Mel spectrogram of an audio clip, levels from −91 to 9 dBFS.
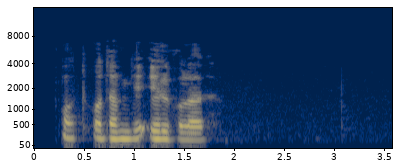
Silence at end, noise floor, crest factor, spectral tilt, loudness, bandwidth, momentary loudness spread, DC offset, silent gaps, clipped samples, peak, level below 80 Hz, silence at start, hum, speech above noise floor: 1.9 s; -77 dBFS; 18 dB; -9 dB/octave; -23 LUFS; 6 kHz; 8 LU; under 0.1%; none; under 0.1%; -6 dBFS; -58 dBFS; 0.3 s; none; 55 dB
